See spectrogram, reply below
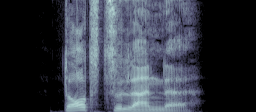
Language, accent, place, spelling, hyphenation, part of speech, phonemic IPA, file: German, Germany, Berlin, dortzulande, dort‧zu‧lan‧de, adverb, /ˈdɔʁtt͡suˌlandə/, De-dortzulande.ogg
- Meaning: there, in that country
